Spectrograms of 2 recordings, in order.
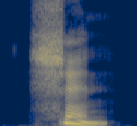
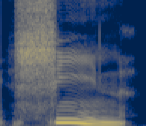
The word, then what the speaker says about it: shin: Now I'm talking about the shin, which is right below the knee, shin, S-H-I-N. And notice that I am not saying sheen, as in Charlie Sheen. I'm saying shin.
